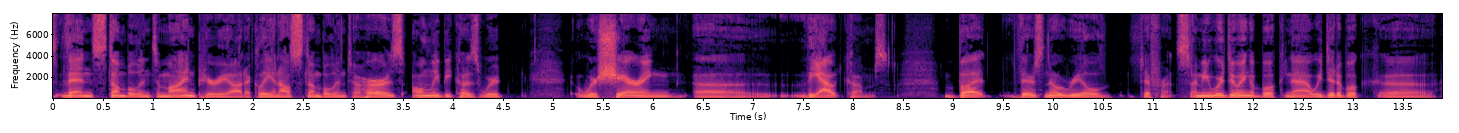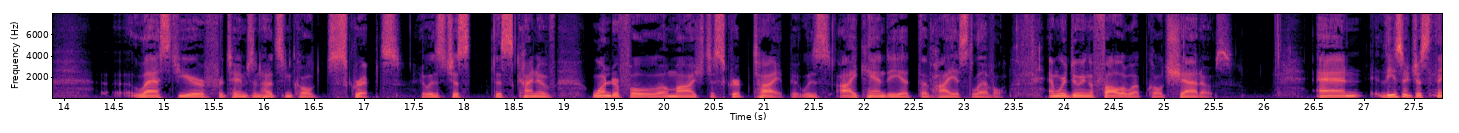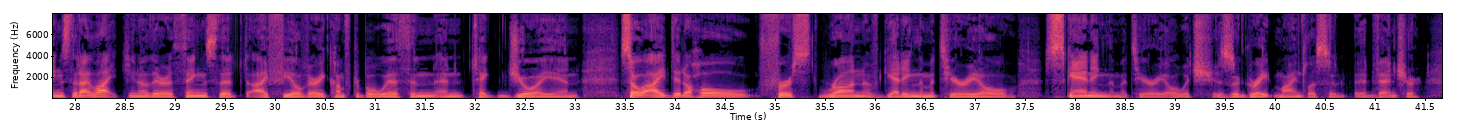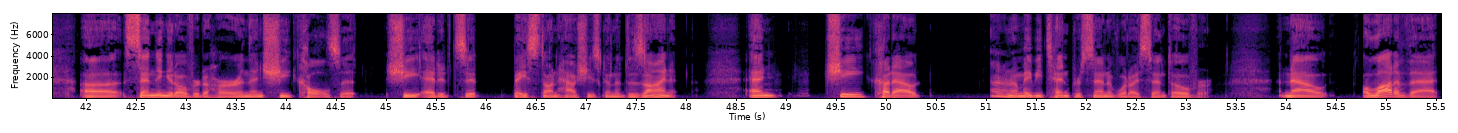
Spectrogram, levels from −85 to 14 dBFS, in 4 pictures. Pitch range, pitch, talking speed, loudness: 105-125 Hz, 110 Hz, 165 wpm, -19 LUFS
